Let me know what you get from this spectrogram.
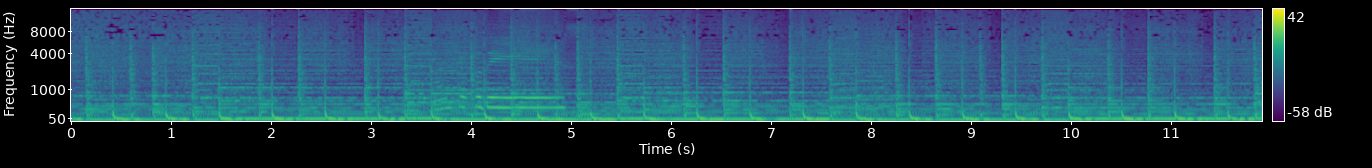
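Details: Loud rhythmic music with steady drums and a brief sung phrase plays throughout, with no animal sound audible.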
